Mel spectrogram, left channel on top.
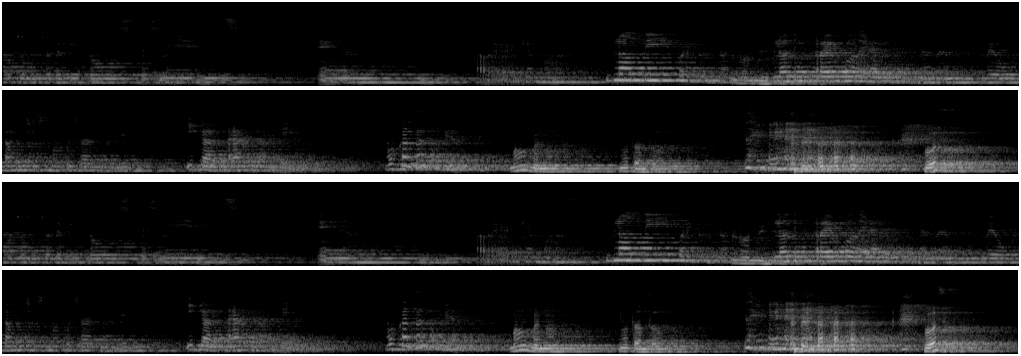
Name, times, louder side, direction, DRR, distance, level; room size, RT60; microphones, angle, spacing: voice 1, 0.0-2.1 3.1-4.3 4.7-5.7 6.0-7.3 7.6-11.5 12.0-13.2 14.0-14.8 17.6-18.3, equal, 5° right, -2 dB, 5.1 m, -37 dB
voice 2, 7.3-7.7 15.2-15.8 16.3-16.8 18.0-18.3 19.1-19.6, right 2 dB, 80° right, 3 dB, 2.2 m, -29 dB
30.0 x 20.5 x 9.3 m, 2.6 s
head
